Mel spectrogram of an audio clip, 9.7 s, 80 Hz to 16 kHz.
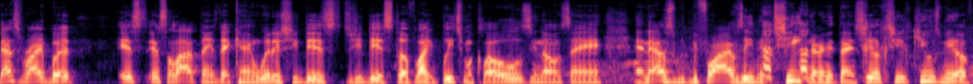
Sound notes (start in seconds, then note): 5.5 audience exclaiming; 7.6 scoffs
